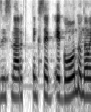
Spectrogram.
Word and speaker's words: Egonu: a gente, eles ensinaram que tem que ser Egono, não Egonu, como a TV nos ensinou, e várias outras pronúncias aí.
